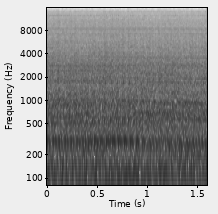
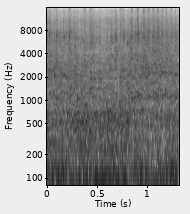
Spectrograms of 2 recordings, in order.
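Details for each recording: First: 1960 GMC V12, points ignition, idling after the miss was fixed by tightening a loose spark plug: smooth, even idle with a steady low rumble and no dropped beats for nine seconds before shutoff. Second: 1960 GMC V12 with new plugs, deep idle with an uneven, lumpy beat as one cylinder drops out now and then; the miss was traced to one loose, under-tightened spark plug.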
